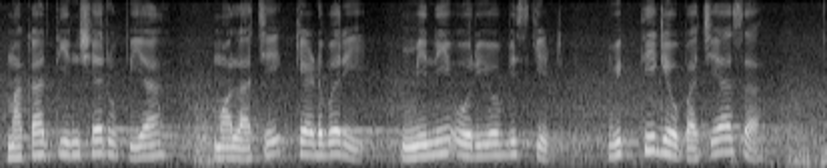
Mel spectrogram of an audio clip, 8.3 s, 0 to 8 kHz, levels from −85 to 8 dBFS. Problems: none marked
